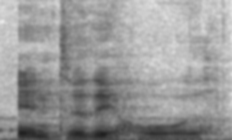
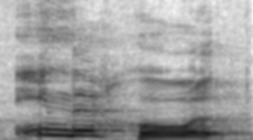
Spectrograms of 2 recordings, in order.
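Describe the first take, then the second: First: Said in the usual way. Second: High, drawn-out "In the hole"; playful high echo. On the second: Pretend. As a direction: stretch "In the hole" out, high and held. Playful repeat of the phrase.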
